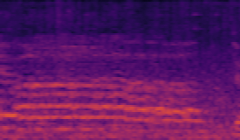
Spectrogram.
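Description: A group of voices chanting in unison, holding one long line that slowly falls in pitch.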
